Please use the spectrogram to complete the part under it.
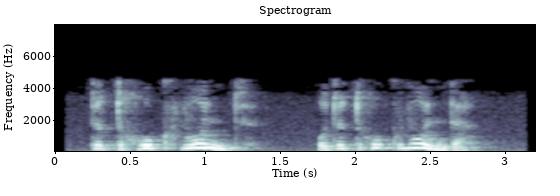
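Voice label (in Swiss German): "druckwund", Alsatian; medecine; escarres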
